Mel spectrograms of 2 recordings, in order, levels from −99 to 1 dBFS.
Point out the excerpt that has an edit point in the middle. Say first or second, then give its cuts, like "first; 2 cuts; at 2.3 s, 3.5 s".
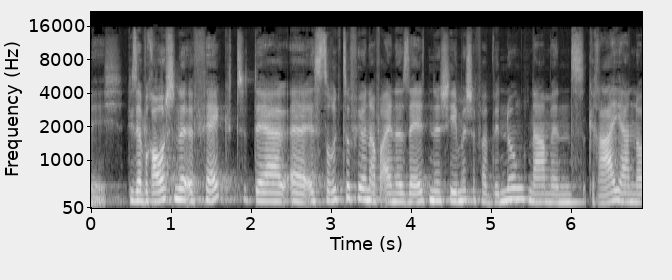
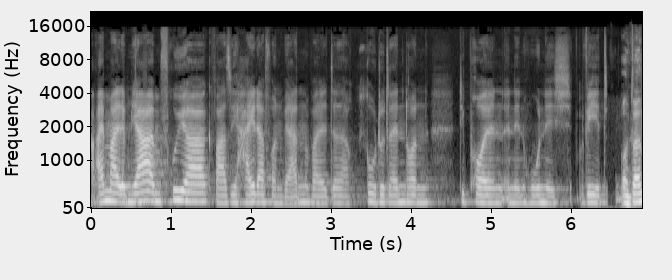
second; 1 cut; at 1.4 s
